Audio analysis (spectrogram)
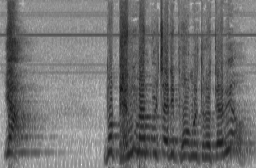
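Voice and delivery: retold angry outburst from an offended friend. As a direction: let the hurt friend bark his grievance. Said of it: "화가 잔뜩 나 찾아왔어요".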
